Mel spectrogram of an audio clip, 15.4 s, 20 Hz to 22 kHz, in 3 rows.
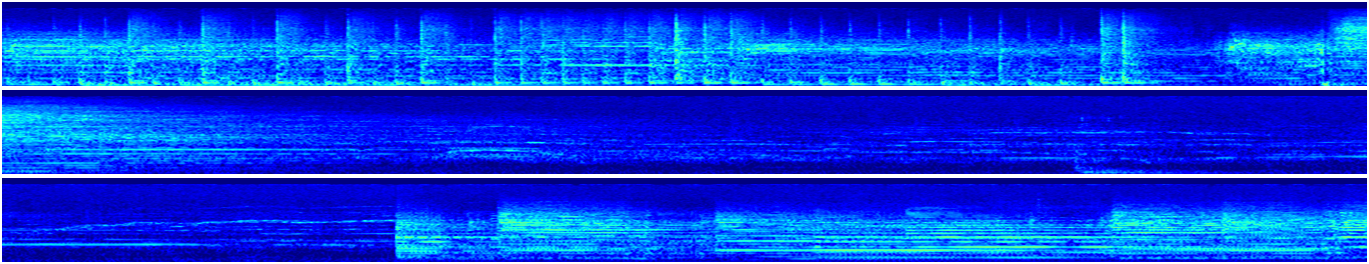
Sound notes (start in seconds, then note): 6.4 crowd cheering; 11.6 gritty guitar music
